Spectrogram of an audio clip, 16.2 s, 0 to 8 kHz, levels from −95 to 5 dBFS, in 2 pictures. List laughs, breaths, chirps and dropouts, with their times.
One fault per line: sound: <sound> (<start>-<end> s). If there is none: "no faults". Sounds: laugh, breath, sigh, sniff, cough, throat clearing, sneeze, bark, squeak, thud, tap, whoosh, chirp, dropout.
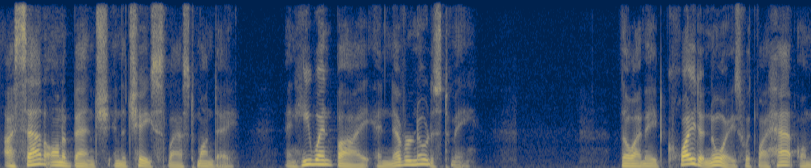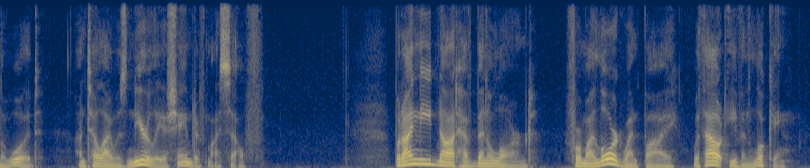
no faults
